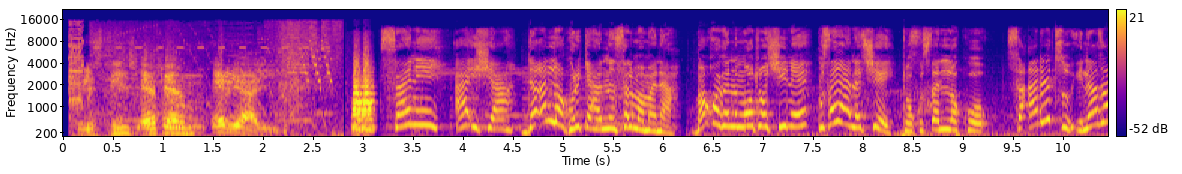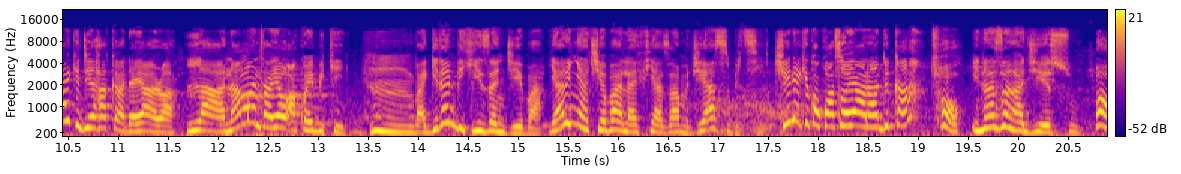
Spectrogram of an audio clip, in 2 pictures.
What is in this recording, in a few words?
jingle; Prestige FM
